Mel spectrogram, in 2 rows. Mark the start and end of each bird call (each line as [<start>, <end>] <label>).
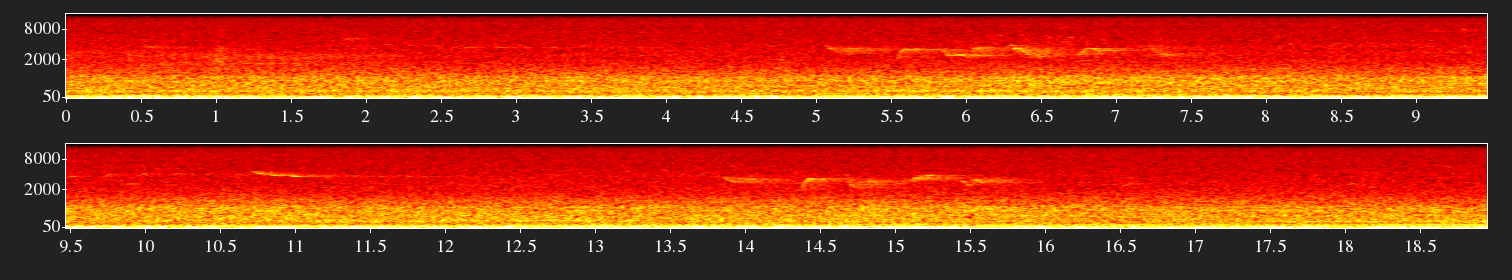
[4.90, 7.40] Scarlet Tanager (Piranga olivacea)
[10.50, 11.20] Red-winged Blackbird (Agelaius phoeniceus)
[13.70, 15.90] Scarlet Tanager (Piranga olivacea)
